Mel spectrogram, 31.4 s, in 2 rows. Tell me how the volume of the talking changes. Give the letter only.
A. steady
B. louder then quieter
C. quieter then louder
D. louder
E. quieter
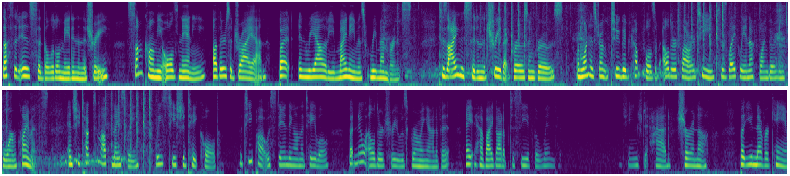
E.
